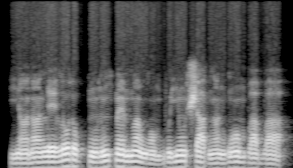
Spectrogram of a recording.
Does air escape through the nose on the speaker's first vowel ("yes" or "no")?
yes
